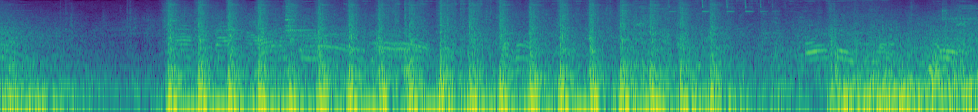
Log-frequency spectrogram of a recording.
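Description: Sustained rapid automatic fire from a minigun in the shooter game Dirty Bomb, a dense loud mechanical rattle running nearly continuously after a short pause, with a voice talking over it.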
